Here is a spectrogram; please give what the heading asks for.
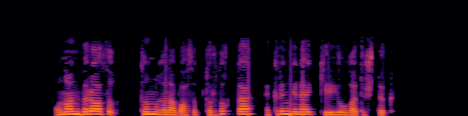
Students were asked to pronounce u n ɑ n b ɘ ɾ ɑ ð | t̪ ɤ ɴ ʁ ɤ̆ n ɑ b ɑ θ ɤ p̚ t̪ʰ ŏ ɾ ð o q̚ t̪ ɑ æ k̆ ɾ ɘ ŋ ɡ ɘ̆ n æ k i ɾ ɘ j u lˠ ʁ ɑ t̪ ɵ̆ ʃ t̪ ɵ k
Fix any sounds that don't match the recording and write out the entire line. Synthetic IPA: u n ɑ n b ɘ ɾ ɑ ð | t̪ ɤ ɴ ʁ ɤ̆ n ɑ b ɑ θ ɤ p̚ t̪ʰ ŏ ɾ ð o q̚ t̪ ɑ æ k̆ ɾ ɘ ŋ ɡ ɘ̆ n æ k i ɾ ɘ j u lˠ ʁ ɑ t̪ ɵ̆ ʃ t̪ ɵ k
